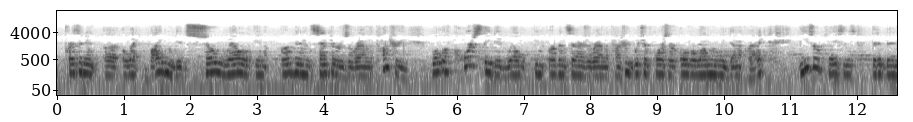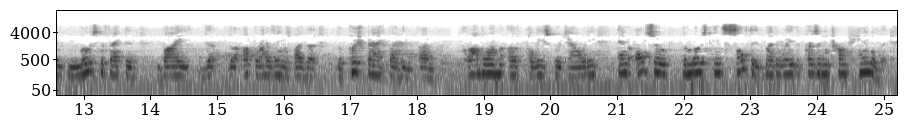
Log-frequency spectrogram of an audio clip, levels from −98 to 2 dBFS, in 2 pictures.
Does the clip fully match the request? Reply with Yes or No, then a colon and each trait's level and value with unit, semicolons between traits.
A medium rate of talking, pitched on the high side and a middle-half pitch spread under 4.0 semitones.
No: average, 160 wpm; medium, 165 Hz; average, 3.3 semitones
